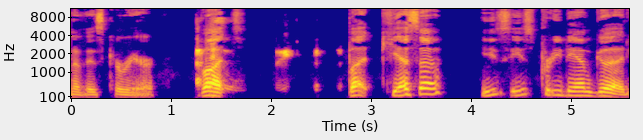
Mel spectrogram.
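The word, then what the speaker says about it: Chiesa: ch Kessa I I'm sorry to keep correcting you on pronunciations but it's Michael Kessa Kessa yes did you realize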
